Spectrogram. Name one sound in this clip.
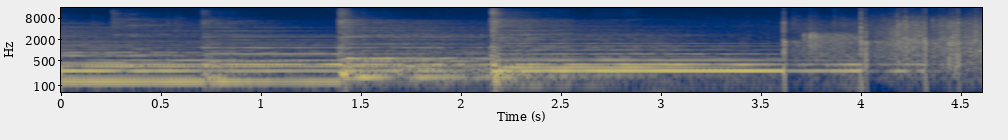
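A guitar is strummed in a few ringing chords.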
